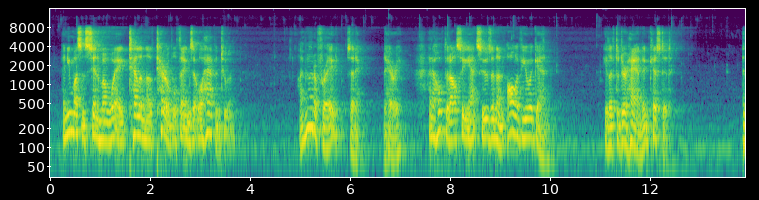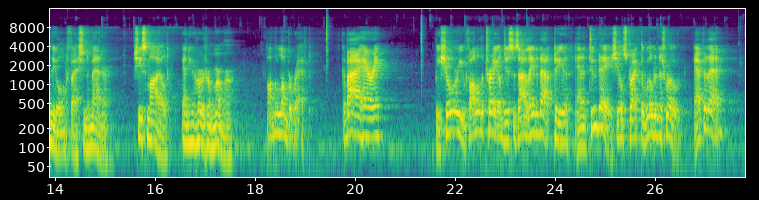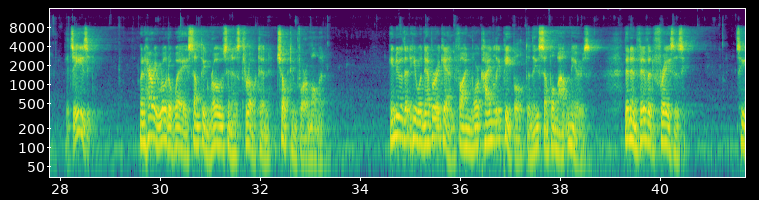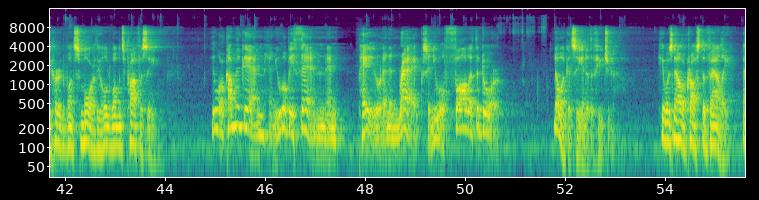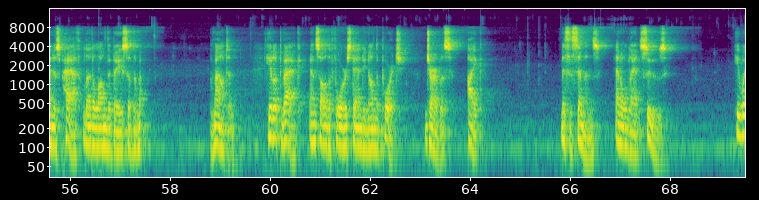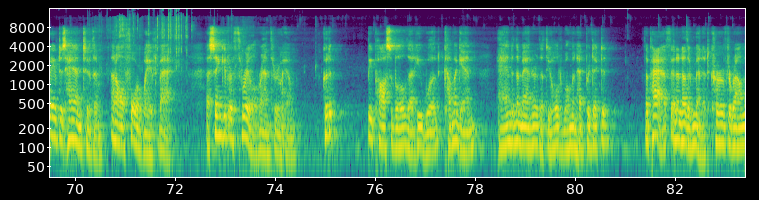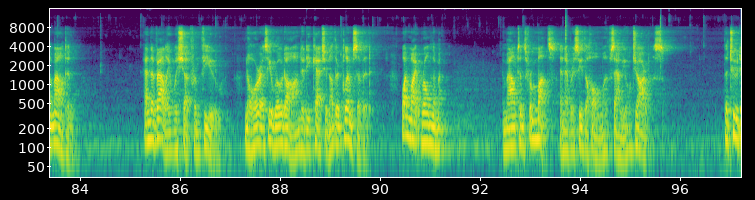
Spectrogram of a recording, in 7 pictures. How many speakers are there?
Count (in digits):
1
